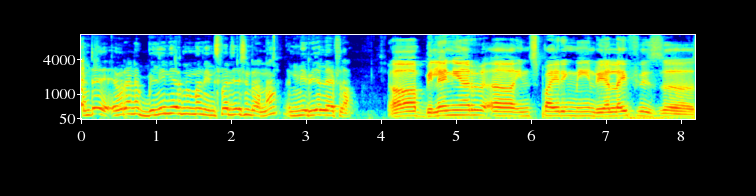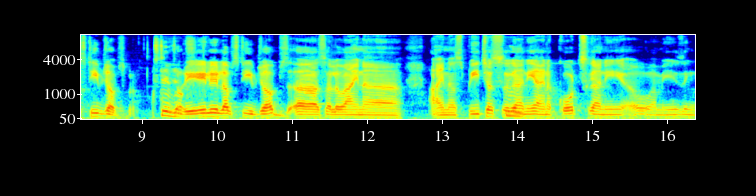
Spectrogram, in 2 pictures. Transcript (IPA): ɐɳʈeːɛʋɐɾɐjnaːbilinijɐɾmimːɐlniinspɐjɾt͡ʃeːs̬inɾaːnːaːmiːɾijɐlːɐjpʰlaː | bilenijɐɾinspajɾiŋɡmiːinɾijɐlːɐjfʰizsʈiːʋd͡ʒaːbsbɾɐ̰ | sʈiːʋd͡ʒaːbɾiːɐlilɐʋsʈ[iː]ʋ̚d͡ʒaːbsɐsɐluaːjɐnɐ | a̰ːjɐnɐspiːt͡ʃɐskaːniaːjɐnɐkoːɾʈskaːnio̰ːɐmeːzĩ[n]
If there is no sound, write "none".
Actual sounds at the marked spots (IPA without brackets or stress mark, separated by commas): iː, ŋ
